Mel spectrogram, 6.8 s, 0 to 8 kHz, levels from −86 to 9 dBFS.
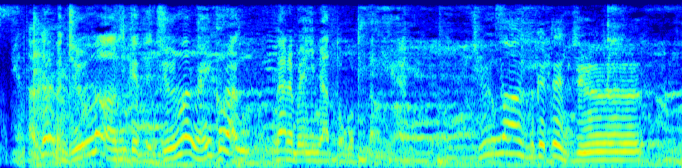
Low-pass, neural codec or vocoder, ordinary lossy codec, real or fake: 7.2 kHz; codec, 16 kHz, 4 kbps, FreqCodec, larger model; none; fake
